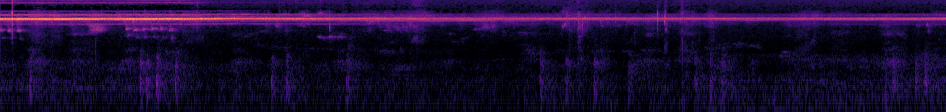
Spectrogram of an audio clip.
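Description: Insects calling in one steady, high-pitched trill, over low rumbling background noise that fades away over the first several seconds.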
